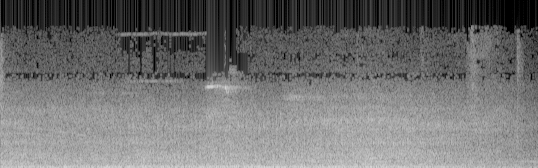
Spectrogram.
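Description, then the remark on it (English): A bus engine rumbles steadily, a dense continuous drone filling the whole stretch, with a brief hiss of air brakes partway through before the noise eases slightly at the end. “He's packing up all of his stuff in a rucksack and he's coming on the bus with us.”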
